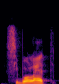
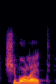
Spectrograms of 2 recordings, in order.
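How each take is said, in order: First: The word begins with an s sound. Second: The word begins with a sh sound. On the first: The speaker belongs to another region. The speaker calls it wrong. "não conseguia pronunciar bem" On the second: The speaker belongs to one region. The speaker calls it right. "dizem pois Shibolete"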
